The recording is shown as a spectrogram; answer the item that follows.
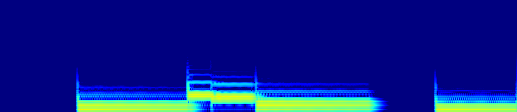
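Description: Deep synthesized bass notes from an FL Studio beat. A held low note comes in about a second in and steps to new pitches twice. It fades out near the five-second mark, and another low note starts about half a second later.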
